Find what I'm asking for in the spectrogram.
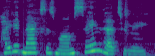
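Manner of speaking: hushed, baffled wondering to oneself; puzzled inner voice. Retold or imitated. Friend replaying years of puzzling over a mom's remark, hushed and baffled. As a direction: ask it softly, as a nagging private question. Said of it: "of just like".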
